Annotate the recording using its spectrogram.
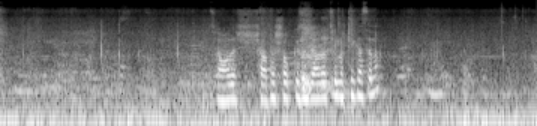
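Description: Footsteps thud softly on a carpeted floor.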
